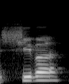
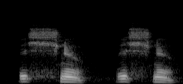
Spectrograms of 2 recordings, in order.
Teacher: except that for this one the teeth are slightly apart so for the first one sha as in Shiva with teeth fully closed together the second one sha as in Vishnu with teeth slightly opened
